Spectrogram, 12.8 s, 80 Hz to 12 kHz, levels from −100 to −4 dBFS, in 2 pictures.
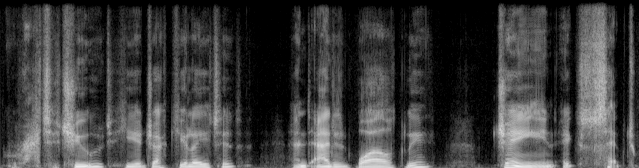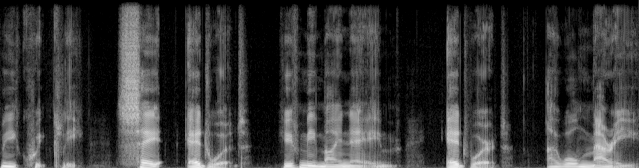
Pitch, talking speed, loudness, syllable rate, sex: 110 Hz, 80 wpm, -19 LUFS, 3.5 syllables/s, male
